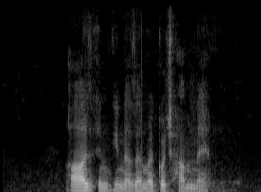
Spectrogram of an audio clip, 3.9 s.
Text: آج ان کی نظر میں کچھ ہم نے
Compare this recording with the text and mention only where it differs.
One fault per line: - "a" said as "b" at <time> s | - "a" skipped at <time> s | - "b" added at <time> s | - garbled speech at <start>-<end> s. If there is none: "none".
none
